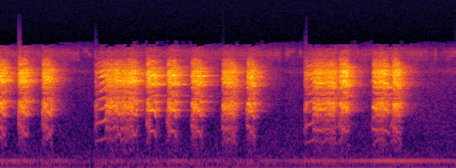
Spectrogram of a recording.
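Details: Female red junglefowl decoy (pikat betina) gives harsh, raspy clucks in uneven groups of two to four, separated by brief pauses, with a low steady electrical hum underneath throughout.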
